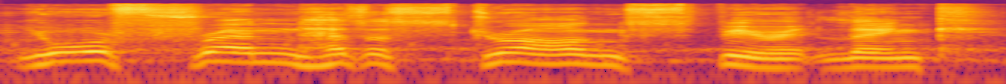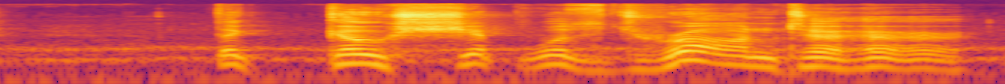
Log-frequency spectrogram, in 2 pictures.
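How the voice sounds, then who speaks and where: A man voicing a solemn old ocean spirit king in a cartoon parody, deliberate and dryly wise. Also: on the high side, animated, a little hiss or hum.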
